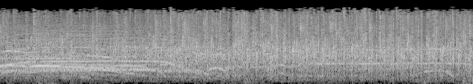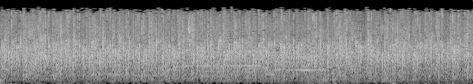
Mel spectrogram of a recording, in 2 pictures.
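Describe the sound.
A studio audience applauds and cheers as guests are welcomed onto a comedy show. The dense, steady clapping stays loud and continuous throughout.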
